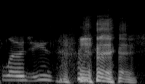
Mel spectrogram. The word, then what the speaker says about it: Logee's: It's a hard word, but it's yeah, a soft G. Yeah, it's Logee's.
